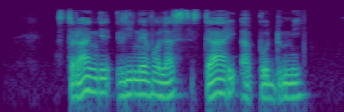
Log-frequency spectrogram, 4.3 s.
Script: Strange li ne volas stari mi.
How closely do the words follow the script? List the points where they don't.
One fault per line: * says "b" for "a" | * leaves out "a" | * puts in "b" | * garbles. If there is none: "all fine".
* puts in "apud"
